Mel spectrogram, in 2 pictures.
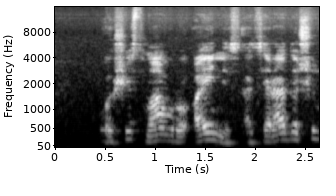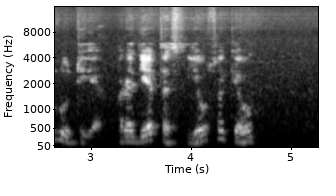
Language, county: Lithuanian, Šiauliai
